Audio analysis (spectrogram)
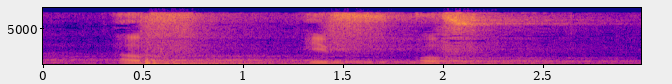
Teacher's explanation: مخرج نمبر 15، ثناء علیہ کا کنارہ اور نیچے کے ہونٹ کی تری والا حصہ اس سے فا نکلتا ہے.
